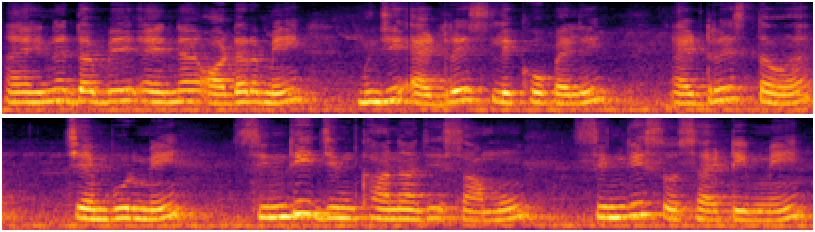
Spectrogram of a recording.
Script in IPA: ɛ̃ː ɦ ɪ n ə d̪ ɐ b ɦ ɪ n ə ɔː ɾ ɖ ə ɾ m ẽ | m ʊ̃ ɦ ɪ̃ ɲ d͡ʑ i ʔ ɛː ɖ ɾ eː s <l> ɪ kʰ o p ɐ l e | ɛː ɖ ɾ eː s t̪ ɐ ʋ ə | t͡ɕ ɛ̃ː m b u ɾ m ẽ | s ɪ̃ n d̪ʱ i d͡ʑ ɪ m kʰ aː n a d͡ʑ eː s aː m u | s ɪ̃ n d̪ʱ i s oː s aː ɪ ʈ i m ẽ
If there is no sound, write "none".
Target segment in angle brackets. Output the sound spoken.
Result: l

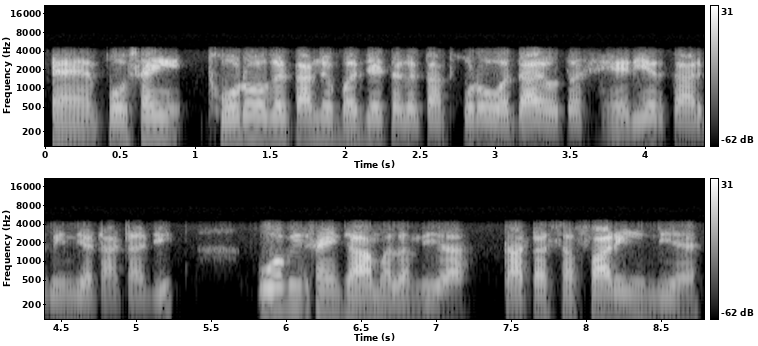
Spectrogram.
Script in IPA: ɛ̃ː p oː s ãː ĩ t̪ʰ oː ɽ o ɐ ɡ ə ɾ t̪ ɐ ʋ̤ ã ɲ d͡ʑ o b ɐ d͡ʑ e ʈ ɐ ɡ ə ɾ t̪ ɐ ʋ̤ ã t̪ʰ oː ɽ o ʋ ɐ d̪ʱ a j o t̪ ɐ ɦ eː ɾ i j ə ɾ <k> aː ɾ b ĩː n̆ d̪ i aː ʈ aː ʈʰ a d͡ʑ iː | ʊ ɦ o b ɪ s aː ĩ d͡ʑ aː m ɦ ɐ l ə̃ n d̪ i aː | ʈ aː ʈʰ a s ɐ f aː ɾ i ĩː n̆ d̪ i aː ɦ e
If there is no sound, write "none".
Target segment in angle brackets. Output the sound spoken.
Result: k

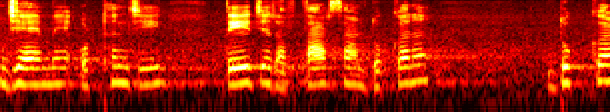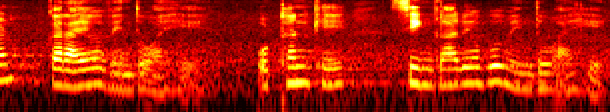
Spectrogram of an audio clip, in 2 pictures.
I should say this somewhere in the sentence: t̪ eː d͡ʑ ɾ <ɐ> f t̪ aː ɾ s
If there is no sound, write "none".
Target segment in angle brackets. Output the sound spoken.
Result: ɐ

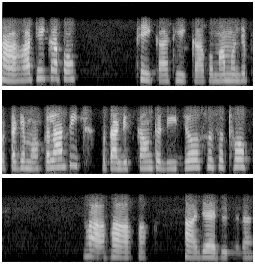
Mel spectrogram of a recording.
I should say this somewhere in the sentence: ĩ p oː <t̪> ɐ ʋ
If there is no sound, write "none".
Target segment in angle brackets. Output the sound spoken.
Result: t̪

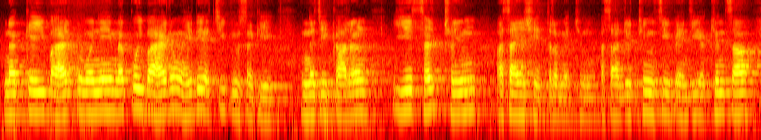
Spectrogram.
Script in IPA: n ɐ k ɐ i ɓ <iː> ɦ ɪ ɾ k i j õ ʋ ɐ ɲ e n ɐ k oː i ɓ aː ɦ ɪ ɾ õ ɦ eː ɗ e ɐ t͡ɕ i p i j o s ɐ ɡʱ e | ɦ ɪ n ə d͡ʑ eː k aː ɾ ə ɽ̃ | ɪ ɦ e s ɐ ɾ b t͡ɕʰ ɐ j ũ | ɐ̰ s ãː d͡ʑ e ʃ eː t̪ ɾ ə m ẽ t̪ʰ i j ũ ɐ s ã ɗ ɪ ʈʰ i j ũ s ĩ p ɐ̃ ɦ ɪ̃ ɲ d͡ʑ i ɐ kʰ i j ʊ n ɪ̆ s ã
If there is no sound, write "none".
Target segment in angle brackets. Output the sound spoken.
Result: aː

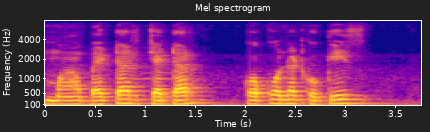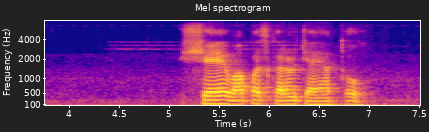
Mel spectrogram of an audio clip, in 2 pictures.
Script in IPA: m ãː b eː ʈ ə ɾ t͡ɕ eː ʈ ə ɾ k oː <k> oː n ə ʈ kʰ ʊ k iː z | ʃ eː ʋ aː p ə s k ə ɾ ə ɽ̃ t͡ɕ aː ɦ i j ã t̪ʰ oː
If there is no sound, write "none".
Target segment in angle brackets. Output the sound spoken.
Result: k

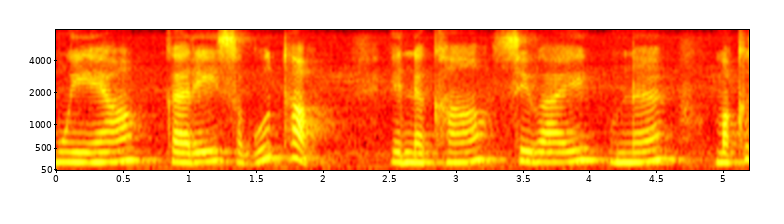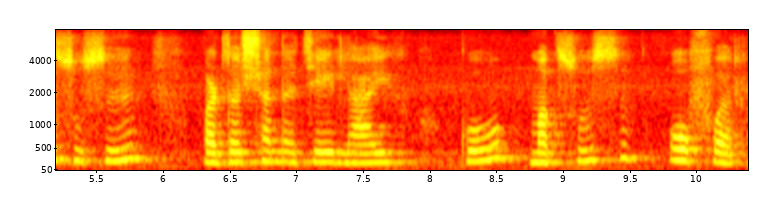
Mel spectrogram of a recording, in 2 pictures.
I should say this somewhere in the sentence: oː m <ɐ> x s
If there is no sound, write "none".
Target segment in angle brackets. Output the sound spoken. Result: ɐ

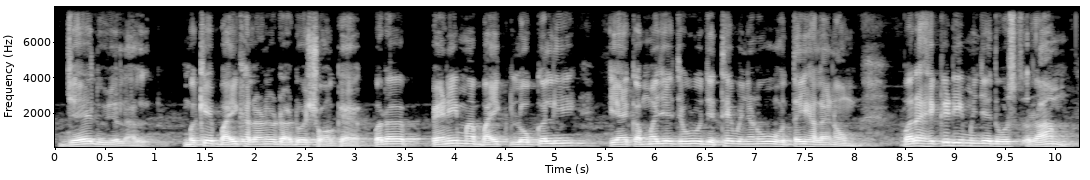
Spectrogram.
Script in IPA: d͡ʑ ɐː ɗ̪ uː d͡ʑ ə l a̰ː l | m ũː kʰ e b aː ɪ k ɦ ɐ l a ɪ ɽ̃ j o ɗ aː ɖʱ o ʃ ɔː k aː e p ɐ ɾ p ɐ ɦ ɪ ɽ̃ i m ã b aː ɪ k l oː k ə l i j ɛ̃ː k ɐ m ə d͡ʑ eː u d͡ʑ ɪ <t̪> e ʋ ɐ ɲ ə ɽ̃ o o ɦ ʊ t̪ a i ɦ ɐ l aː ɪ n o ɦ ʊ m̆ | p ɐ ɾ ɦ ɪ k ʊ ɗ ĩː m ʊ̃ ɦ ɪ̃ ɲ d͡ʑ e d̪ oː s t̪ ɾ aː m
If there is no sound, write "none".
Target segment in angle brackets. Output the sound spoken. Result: t̪ʰ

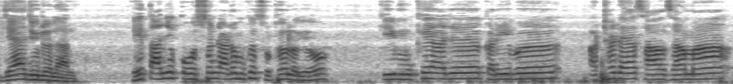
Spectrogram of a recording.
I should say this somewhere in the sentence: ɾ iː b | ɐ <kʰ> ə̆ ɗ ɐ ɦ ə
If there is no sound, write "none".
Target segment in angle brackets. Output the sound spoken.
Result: ʈʰ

